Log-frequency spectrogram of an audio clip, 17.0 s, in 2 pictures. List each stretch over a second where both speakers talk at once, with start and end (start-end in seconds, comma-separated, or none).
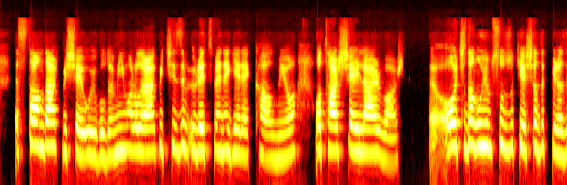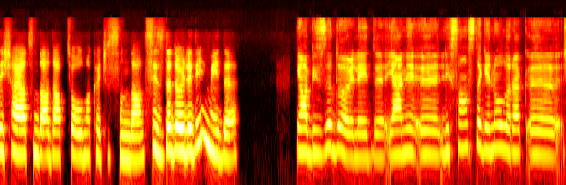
none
